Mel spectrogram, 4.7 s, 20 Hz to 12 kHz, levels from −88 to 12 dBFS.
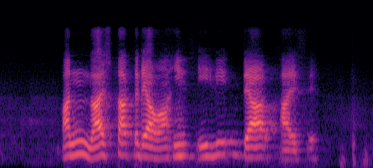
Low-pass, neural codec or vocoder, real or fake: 7.2 kHz; codec, 16 kHz, 0.5 kbps, FunCodec, trained on Chinese and English, 25 frames a second; fake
